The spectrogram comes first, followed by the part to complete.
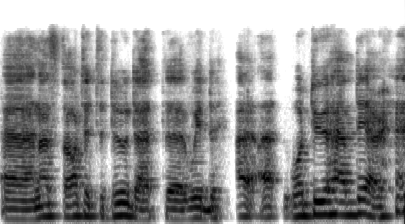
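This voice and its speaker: A man with a Swedish accent, medium-pitched, speaking fairly slowly with ordinary pitch variation. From Sweden. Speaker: jazz fusion guitarist and online guitar teacher. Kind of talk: interview. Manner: halting, many fillers and repetitions.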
